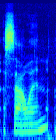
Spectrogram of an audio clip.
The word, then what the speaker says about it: Samhain: Listen to our episode on Samhain, spelled yes.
